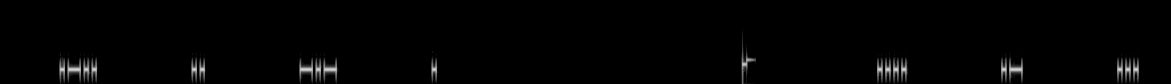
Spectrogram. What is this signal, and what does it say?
Morse code, heard as a keyed tone, about 30 wpm, spaced as for 8 wpm, 700 Hz. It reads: LIKE HAS
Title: 8x Character Spacing - Top 100 Words - 30wpm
